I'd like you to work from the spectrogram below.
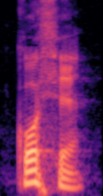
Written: kofe

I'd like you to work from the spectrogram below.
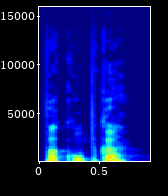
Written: pokupka

